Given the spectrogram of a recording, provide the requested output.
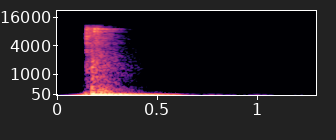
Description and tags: Door slam inside
shut, door, slam, close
